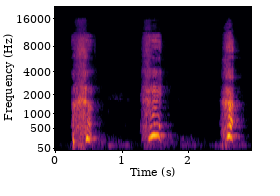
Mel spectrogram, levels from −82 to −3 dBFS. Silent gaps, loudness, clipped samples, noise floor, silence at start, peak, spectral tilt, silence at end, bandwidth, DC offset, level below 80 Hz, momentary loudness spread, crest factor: none; -27 LUFS; under 0.1%; -68 dBFS; 0.25 s; -8 dBFS; -3.5 dB/octave; 0.2 s; 16 kHz; under 0.1%; -64 dBFS; 11 LU; 22 dB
